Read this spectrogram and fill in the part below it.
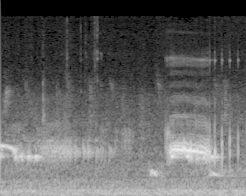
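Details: Local zebra doves answering one another, male and female: a faint, drawn-out coo, then a louder, sustained, mellow phrase with short stuttering notes near the end, over steady low rumbling background noise.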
